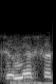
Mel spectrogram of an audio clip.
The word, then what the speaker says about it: Jillisa: let me ask you miss am i pronouncing that right is it julissa that's how you say your name yes very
